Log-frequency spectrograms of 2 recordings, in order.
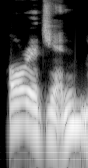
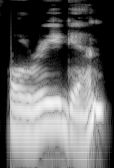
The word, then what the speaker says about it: Origen: Some people pronounce that Origen, but it's Origen.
